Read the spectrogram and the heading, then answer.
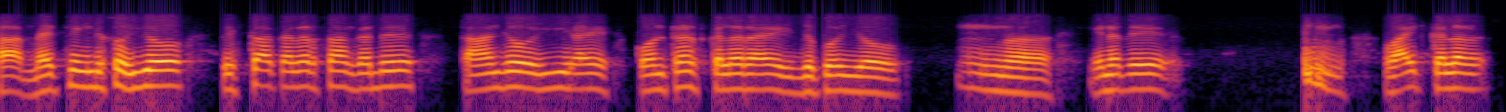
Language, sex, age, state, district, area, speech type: Sindhi, male, 45-60, Gujarat, Kutch, rural, conversation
